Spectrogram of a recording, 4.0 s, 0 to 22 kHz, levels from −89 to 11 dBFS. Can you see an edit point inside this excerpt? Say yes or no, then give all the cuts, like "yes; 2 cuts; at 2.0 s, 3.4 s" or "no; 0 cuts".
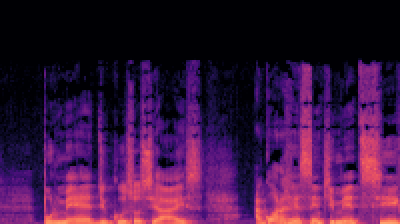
yes; 1 cut; at 1.3 s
